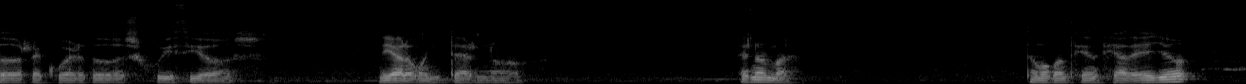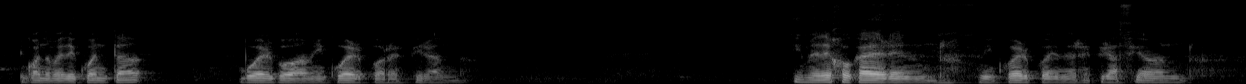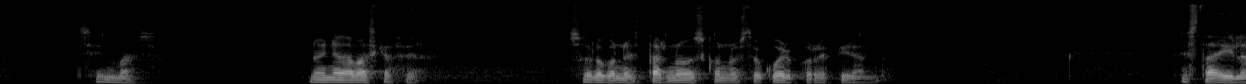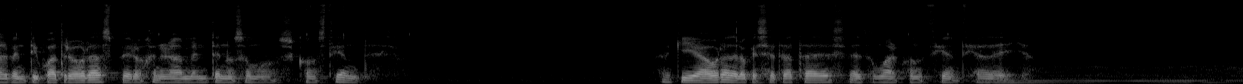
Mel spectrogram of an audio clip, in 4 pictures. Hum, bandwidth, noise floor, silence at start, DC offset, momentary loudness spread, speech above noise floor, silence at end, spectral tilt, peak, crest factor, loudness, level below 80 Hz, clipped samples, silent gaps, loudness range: none; 17.5 kHz; -71 dBFS; 0 s; under 0.1%; 17 LU; 34 dB; 0.55 s; -6 dB/octave; -12 dBFS; 26 dB; -37 LUFS; -72 dBFS; under 0.1%; none; 13 LU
